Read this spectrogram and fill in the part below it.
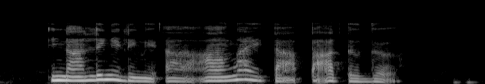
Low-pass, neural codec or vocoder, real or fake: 7.2 kHz; codec, 16 kHz, 4 kbps, FreqCodec, larger model; fake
